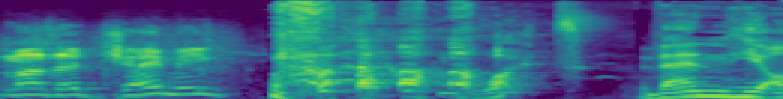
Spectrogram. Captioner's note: laughs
